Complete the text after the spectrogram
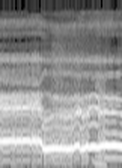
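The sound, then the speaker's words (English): A voice imitates a dial-up modem with a loud, sustained, nasal screech. Its steady tones hold, then step down in pitch and warble across about a second and a half, with no talk. “Remember that modem sound?”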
